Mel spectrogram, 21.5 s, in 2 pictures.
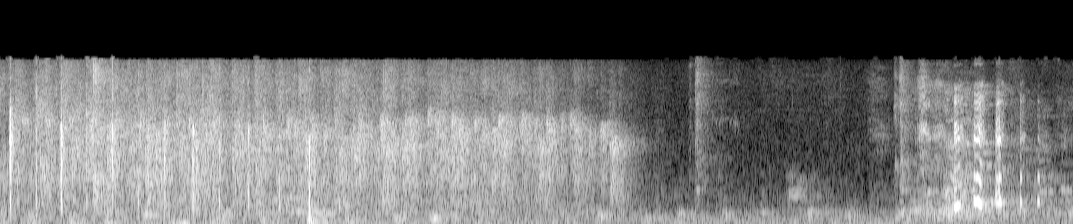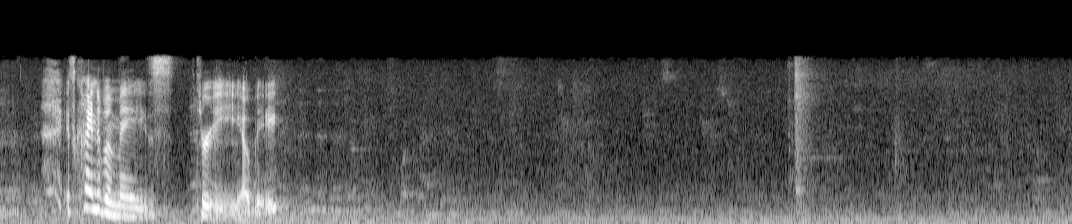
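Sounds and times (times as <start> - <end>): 
laughter: 0.0 - 4.9, 9.0 - 11.3, 12.7 - 14.6
crowd applauding: 0.0 - 6.5
speech: 11.8 - 13.6.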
